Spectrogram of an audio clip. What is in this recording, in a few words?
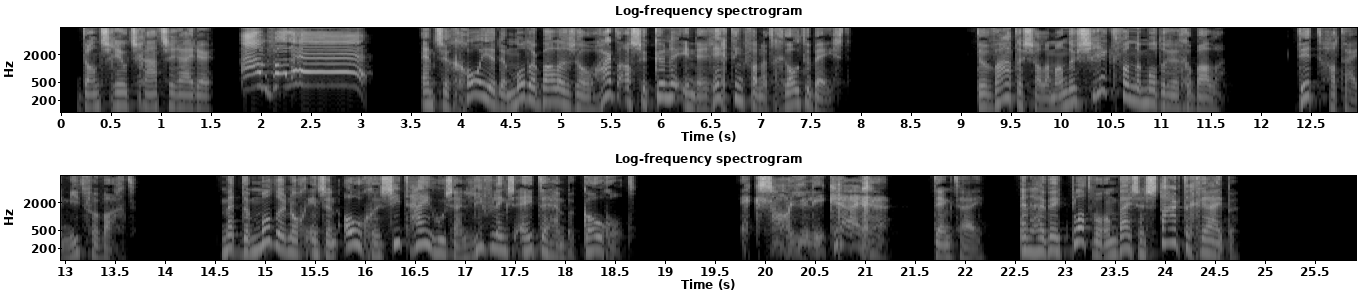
audiobook; De Witte Scheet van Geelgerande Watertor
